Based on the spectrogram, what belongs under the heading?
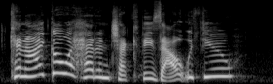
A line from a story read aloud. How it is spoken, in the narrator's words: called out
